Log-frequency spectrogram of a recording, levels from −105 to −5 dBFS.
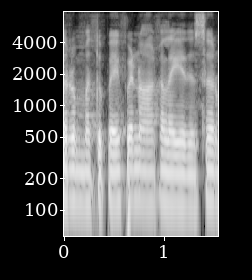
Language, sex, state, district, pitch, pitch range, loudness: Kannada, male, Karnataka, Koppal, 115 Hz, 115-120 Hz, -15 LUFS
